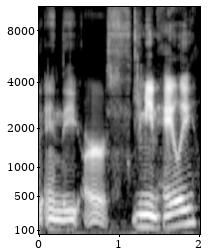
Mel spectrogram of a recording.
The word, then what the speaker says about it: Halley: You mean Haley? Like Haley's Comet? Correct. Haley, It's H- pronounced Haley, but yes. If you're British, Well, they call I'm- it Hallie as well.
